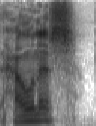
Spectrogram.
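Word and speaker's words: Helenius: Is that how you say it? Hellenius. Thank you. The I is, I guess, silent there.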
